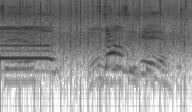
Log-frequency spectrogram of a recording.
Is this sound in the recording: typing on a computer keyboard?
no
